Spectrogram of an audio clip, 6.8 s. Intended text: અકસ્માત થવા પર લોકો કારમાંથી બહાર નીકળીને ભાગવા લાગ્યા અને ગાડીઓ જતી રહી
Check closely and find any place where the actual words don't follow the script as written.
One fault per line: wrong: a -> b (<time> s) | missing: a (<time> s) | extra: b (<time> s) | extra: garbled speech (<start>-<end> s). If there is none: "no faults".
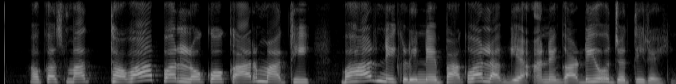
no faults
